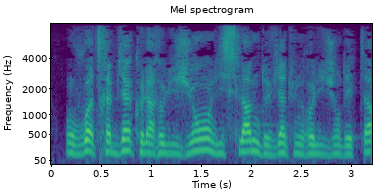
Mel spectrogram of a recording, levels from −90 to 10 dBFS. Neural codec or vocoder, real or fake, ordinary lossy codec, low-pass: none; real; none; none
